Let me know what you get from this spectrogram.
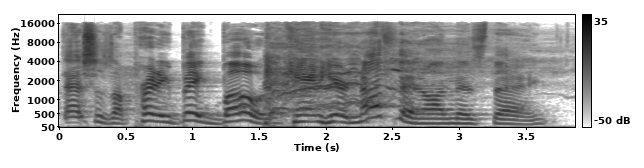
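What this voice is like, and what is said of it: Funny put-on character voice. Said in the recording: “That's a funny voice”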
